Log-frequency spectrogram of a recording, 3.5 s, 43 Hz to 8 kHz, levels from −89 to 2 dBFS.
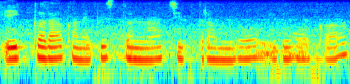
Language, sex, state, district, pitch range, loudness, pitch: Telugu, female, Andhra Pradesh, Sri Satya Sai, 200-220 Hz, -18 LUFS, 210 Hz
